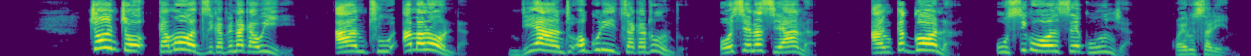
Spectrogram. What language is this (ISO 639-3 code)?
nya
